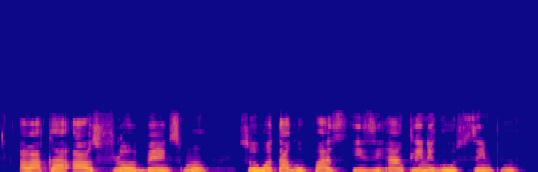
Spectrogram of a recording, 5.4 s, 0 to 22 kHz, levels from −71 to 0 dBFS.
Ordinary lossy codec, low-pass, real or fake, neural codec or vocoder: none; none; real; none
